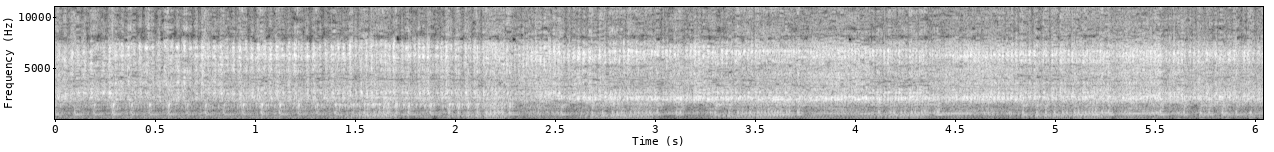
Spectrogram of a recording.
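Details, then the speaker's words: Honda NH80 Vision two-stroke scooter, first start after restoration: crisp, buzzy idle that climbs smoothly when revved and settles back evenly, no knocks or stumbles. Running nicely with the oil pump working. "right as you can hear she's running nicely and the best part is the oil pumps working so that's good"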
